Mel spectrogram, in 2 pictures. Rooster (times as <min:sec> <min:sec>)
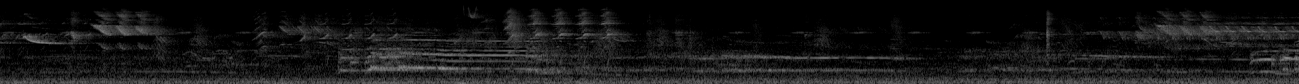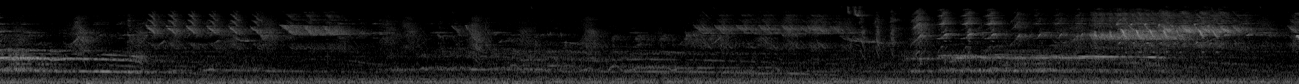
0:03.4 0:09.1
